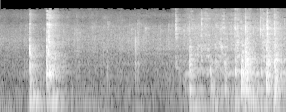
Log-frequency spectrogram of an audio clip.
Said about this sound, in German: Was ihr hier schon mal brötscheln hört nebenbei, das sind die kleinen Kartoffeln die ich ja angekocht hatte und jetzt in Olivenöl brate.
